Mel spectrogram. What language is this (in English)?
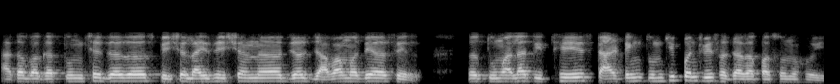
Marathi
